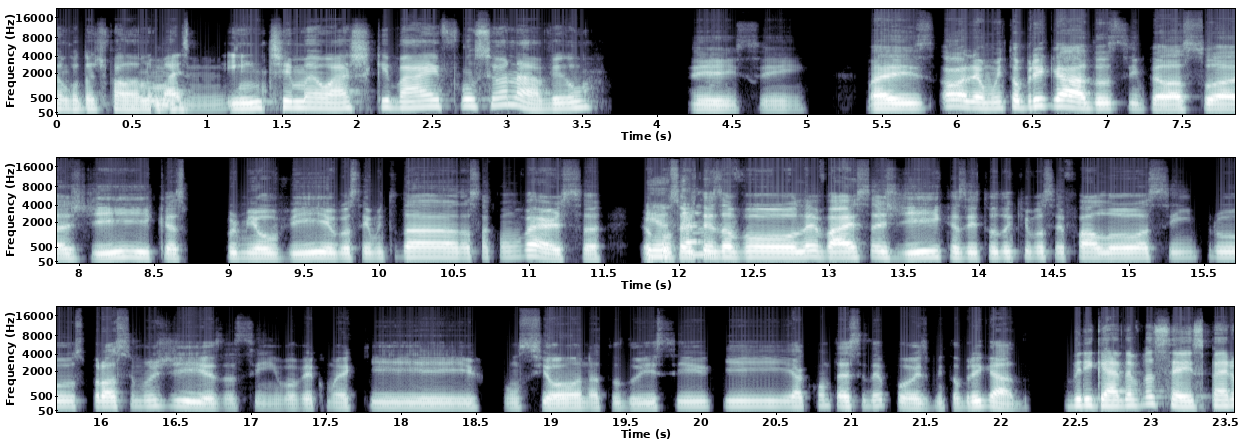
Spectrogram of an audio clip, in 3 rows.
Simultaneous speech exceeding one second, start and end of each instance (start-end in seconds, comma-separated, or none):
none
